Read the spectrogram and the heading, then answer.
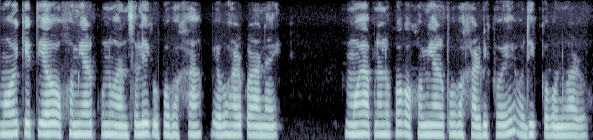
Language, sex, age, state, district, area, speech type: Assamese, female, 45-60, Assam, Biswanath, rural, spontaneous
